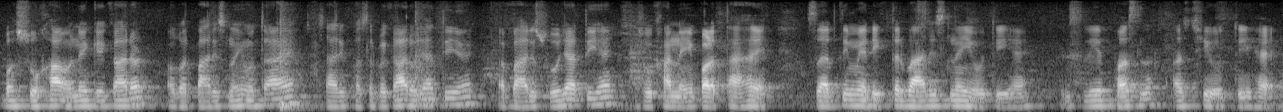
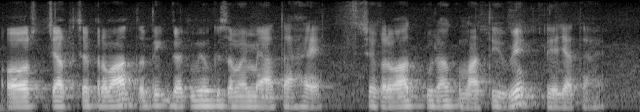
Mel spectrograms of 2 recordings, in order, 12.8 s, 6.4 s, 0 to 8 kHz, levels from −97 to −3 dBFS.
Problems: none marked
